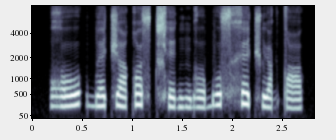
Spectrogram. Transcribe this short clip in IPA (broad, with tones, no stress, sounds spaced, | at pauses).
ʁ o˨˥ | b ɛ˨˥ t͡ʃ ɜ˨˩˦ q u˥˨ s t͡ɕʰ e˨ ɡ ŋ ɡ ɤ˨˩˦ b o˥ s x ɛ˥ t͡ʃ ɾ y˨˩˦ ɡ tˤ o˨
